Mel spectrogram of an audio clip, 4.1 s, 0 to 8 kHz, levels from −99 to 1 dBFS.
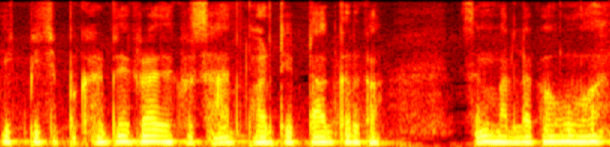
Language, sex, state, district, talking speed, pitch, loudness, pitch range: Urdu, male, Bihar, Saharsa, 160 wpm, 110 Hz, -13 LUFS, 105-115 Hz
